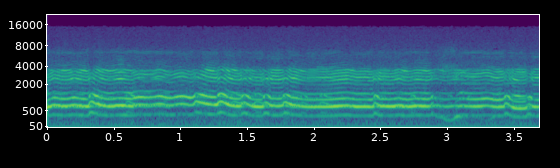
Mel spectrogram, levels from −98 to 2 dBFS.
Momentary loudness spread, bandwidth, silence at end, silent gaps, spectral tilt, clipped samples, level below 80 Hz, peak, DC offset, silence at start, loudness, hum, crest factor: 3 LU; 14 kHz; 0 s; none; -2 dB/octave; under 0.1%; -60 dBFS; -10 dBFS; 0.6%; 0 s; -22 LUFS; none; 12 dB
